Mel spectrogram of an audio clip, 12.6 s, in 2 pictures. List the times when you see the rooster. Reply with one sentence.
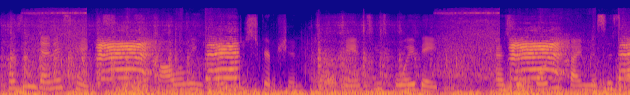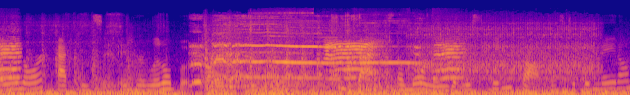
The rooster can be heard from 8.2 to 10.7 s.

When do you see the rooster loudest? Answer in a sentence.
The loudest moment of the rooster is at 9 seconds.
